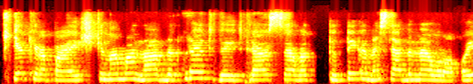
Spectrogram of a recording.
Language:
Lithuanian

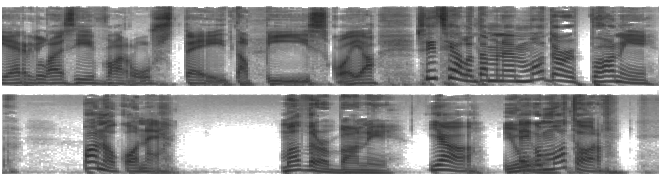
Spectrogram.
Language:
Finnish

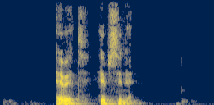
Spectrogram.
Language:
Turkish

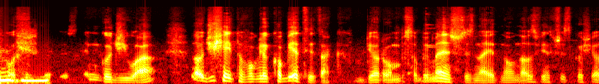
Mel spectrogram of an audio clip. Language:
Polish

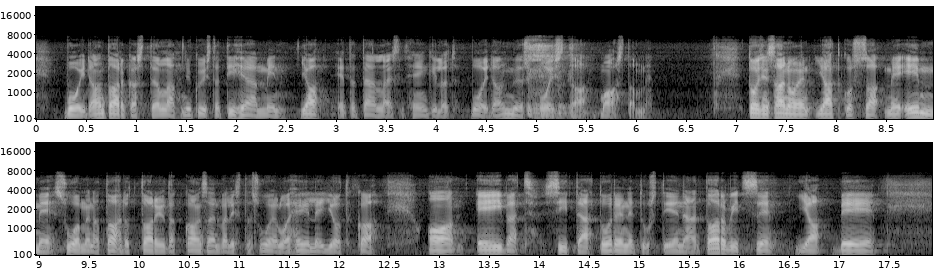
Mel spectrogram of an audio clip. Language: Finnish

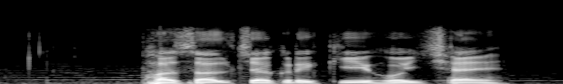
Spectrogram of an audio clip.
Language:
Magahi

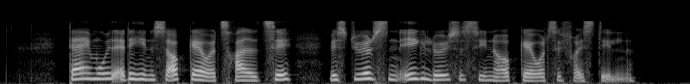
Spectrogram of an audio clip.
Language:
Danish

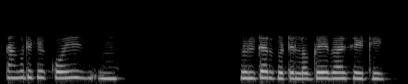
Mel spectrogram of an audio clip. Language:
Odia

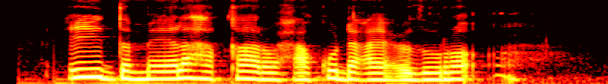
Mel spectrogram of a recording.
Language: Somali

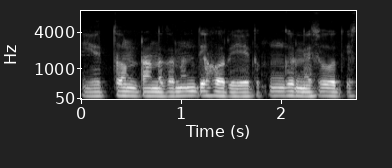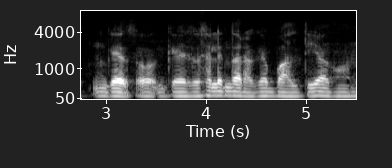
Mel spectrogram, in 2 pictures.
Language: Chakma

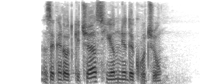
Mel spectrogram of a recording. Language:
Belarusian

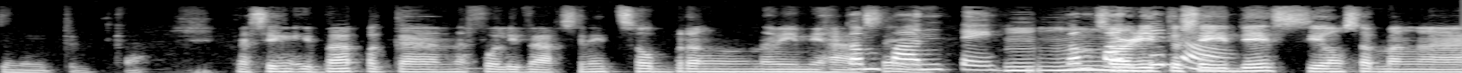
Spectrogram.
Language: Filipino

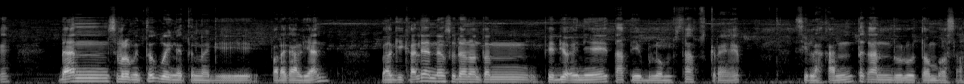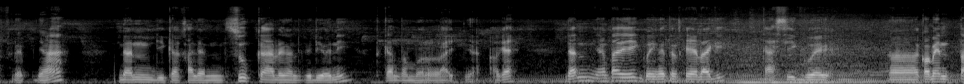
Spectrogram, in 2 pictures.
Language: Indonesian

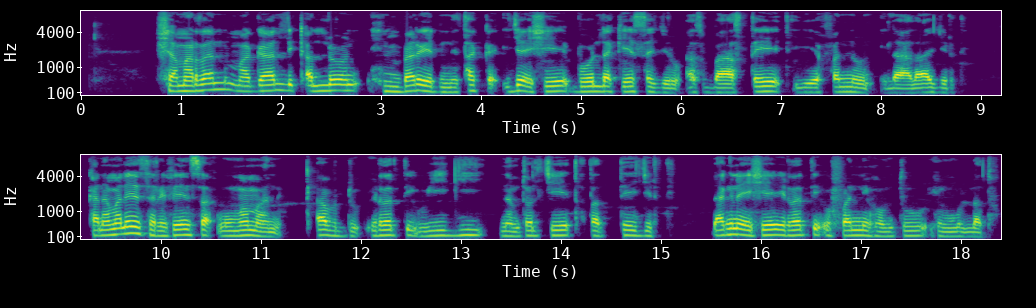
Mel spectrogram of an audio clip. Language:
Oromo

